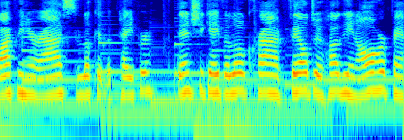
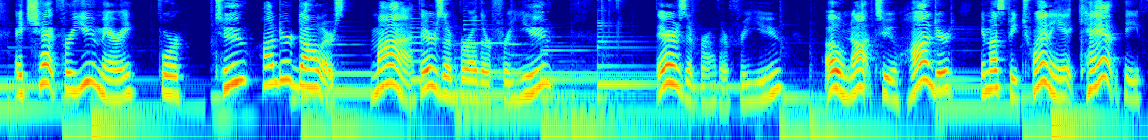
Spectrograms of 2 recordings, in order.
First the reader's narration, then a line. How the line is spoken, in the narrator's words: faltered Mrs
